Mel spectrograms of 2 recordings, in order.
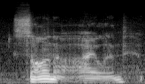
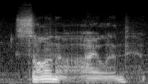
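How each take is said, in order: First: The name sounds like the word 'sauna'. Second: The name sounds like the word 'sauna'.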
